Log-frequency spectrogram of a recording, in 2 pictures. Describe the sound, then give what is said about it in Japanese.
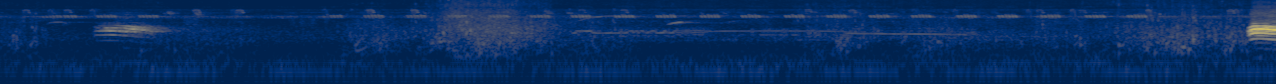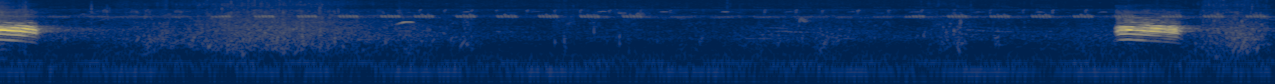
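A large-billed crow of the Ishigaki subspecies (Osa-hashibuto-garasu) gives three loud, harsh caws spaced several seconds apart, standing out over a steady, high-pitched chirring of insects in the background. “南の島でのオサハシブトガラスとの出会いは、新種の発見の喜びがあったかもしれません。”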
